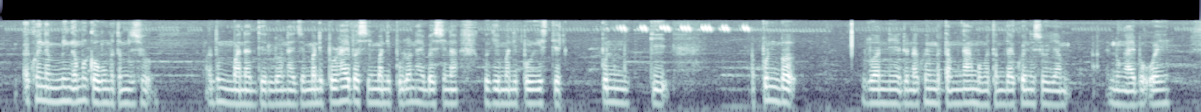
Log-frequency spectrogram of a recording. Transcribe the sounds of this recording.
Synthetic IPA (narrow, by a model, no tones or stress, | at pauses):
ɐ̰jkʰojnɐmiŋɐmɐɡɐwbɐmɐtɐmdisu | ɐ̰duŋmanadilonɦajzimɐnipuɾɦajbɐsimɐnipuɾlːonɦajbɐsinɐkʰojɡimɐnipuɾɡistet̚ | punɡ̥i | ɐpunbɐ | lonːiɐdunɐːkʰojimɐtɐmŋaŋbɐmɐtɐmdɐːkʰojnɐsujam | nuŋajbɐʔoj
